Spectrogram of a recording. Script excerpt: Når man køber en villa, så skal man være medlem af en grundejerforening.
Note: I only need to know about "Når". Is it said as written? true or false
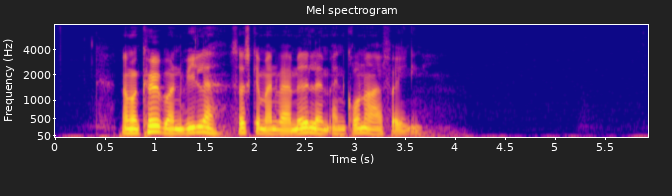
true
